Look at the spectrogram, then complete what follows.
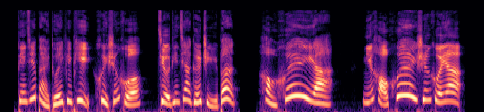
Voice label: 女 品牌广告-【会生活-甜美活泼】; 轻松活泼

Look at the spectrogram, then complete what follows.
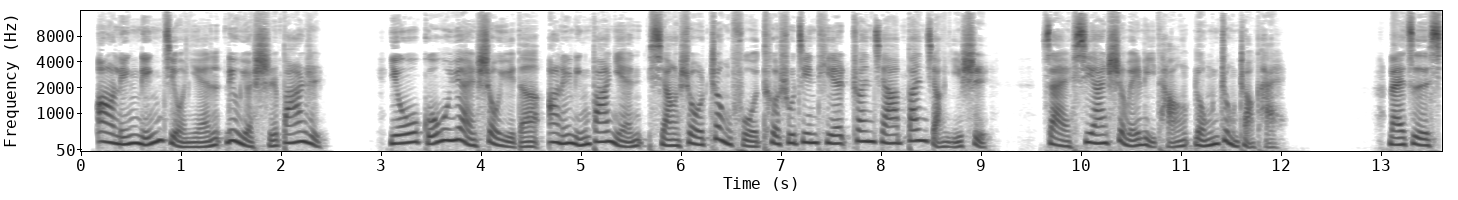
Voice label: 女 新闻播报 客观, 成熟知性

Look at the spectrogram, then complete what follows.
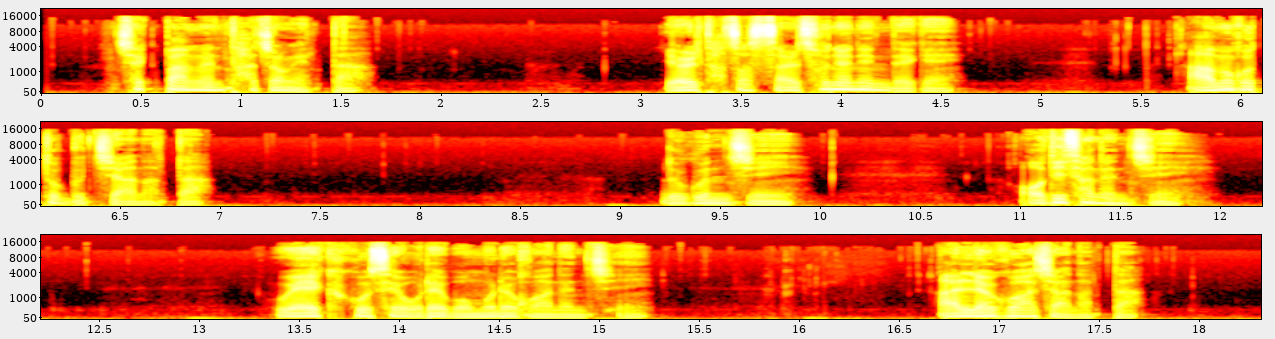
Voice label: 韩语男声

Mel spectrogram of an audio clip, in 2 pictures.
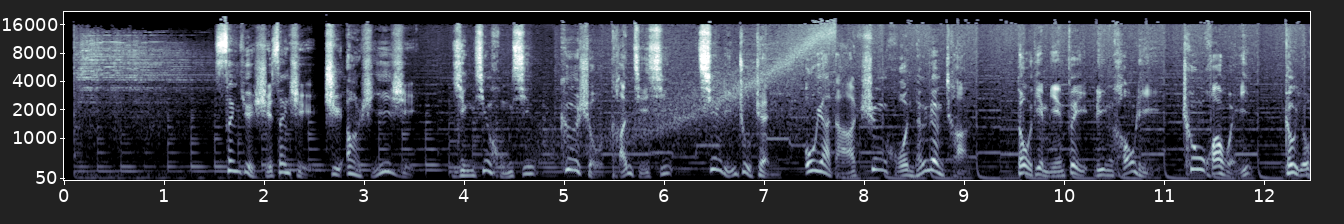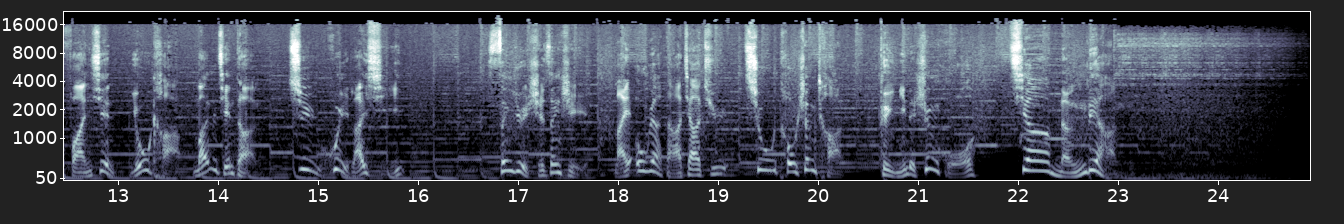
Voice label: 男 家居广告 大气; 大气恢弘 大气浑厚

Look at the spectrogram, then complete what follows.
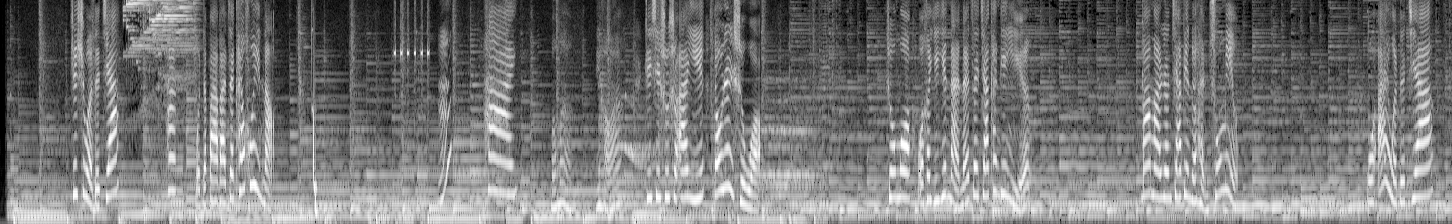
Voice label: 女-童声【女童 -稚嫩可爱】

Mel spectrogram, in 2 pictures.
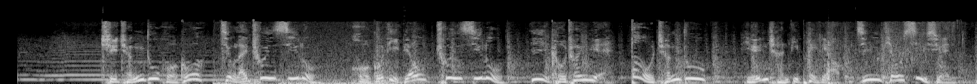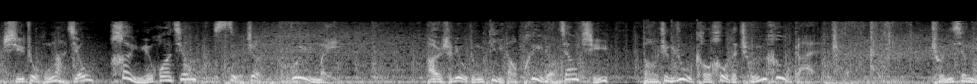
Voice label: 男 TVC广告激情版; 大气激昂; 《又见春熙路火锅》

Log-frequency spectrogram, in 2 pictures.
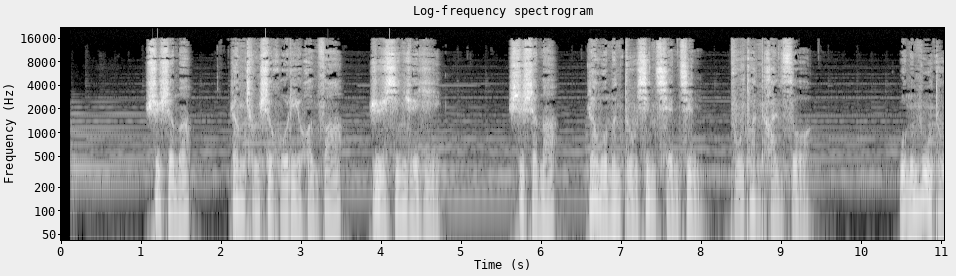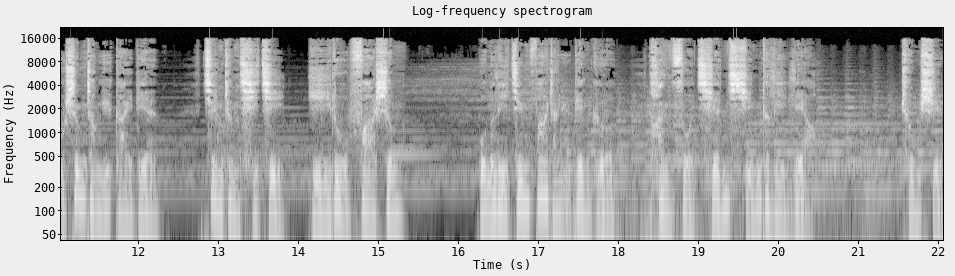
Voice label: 男 内心独白; 全能型 自然诉说

